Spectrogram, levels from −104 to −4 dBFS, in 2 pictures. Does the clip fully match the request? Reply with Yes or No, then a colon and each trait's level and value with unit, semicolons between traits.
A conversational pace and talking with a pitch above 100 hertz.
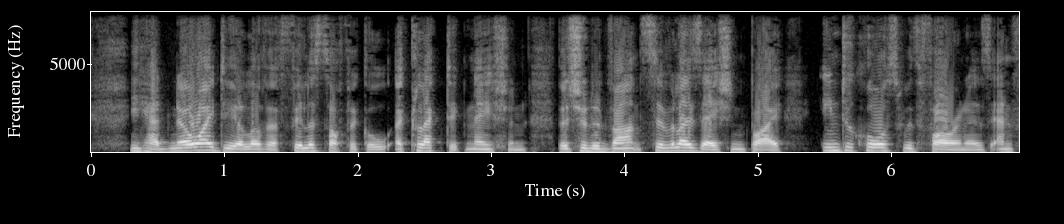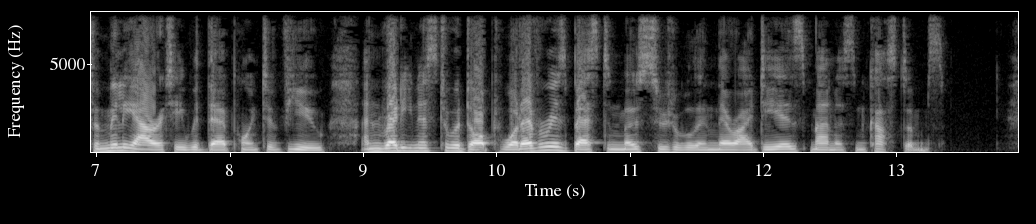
Yes: average, 170 wpm; low, 135 Hz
